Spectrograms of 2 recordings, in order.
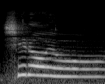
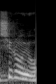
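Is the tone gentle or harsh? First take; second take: gentle; harsh. First: It is said in a gentle, soft tone. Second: It is said in a harsh, rough tone. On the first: "부드럽게 싫어요 이렇게 말했고요" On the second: "거친 억양으로 싫어요 하는 조건"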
